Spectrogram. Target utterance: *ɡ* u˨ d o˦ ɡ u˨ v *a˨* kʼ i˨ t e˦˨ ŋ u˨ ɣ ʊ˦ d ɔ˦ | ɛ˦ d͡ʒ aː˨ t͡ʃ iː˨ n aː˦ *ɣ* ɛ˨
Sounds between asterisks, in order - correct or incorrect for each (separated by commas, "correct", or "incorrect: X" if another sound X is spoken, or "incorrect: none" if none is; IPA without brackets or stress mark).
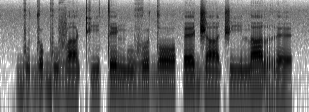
correct, correct, incorrect: r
